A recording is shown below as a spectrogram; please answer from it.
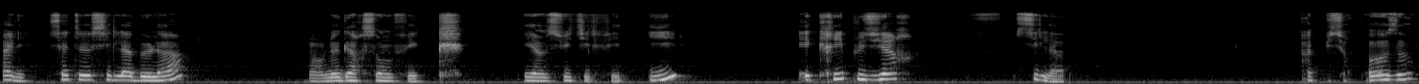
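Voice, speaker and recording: Slow, patient woman teacher. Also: mid-range voice, lively intonation, a little mellow. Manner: slow, patient, spells out letters and sounds. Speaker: primary school teacher. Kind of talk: recorded reading lesson for a child at home.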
